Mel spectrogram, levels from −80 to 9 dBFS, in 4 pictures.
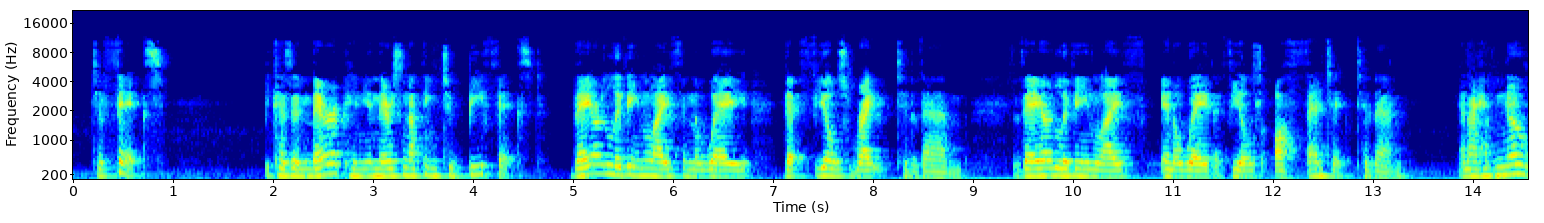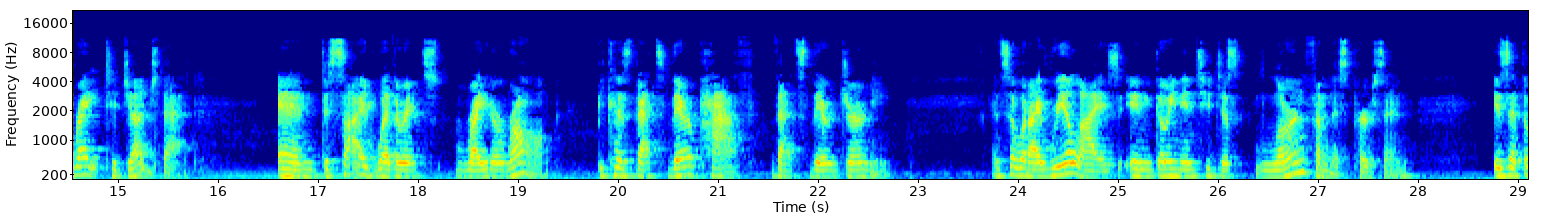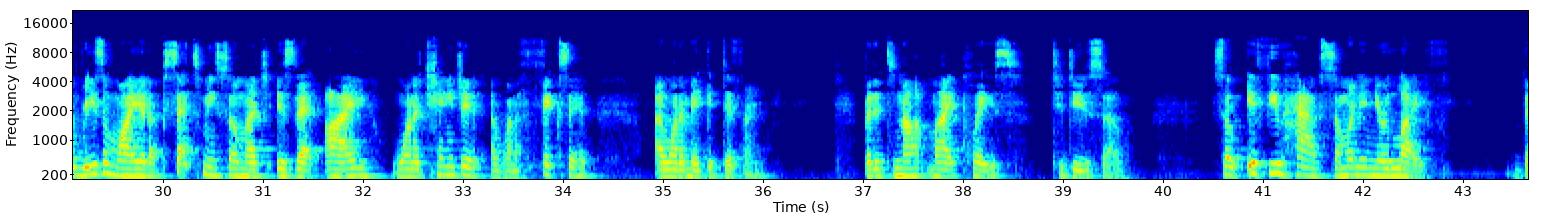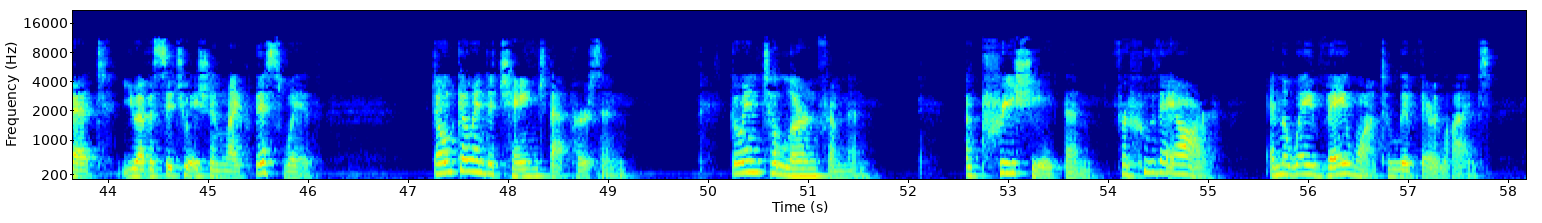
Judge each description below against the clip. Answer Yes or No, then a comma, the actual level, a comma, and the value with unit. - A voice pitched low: No, medium, 165 Hz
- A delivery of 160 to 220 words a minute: No, average, 150 wpm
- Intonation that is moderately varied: Yes, average, 3.1 semitones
